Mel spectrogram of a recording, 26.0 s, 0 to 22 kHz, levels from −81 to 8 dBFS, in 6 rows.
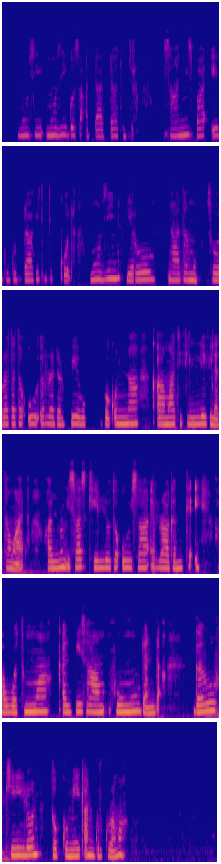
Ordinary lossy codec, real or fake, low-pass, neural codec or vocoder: Opus, 16 kbps; real; 7.2 kHz; none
